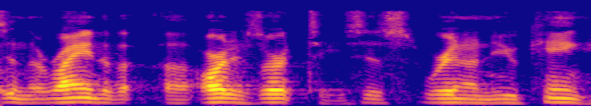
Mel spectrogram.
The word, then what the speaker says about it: Artaxerxes: Artaxerxes, yes. I have the pronunciation in my outline, but I can't find it right now. But Artaxerxes is the king now.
